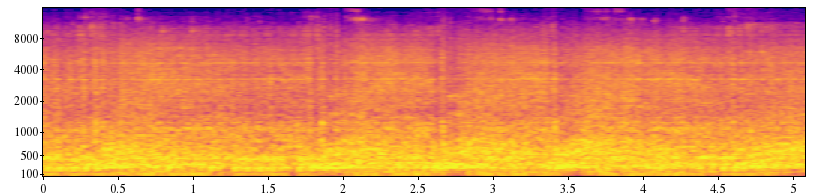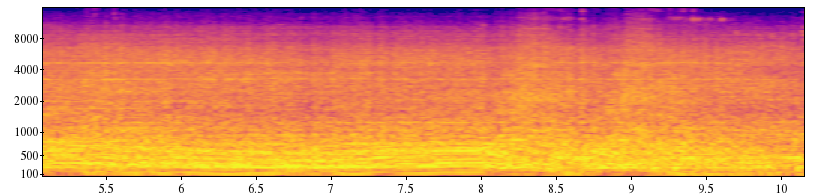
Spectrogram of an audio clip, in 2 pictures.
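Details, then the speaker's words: Suzuki DRZ400E single-cylinder, just fitted with a Lectron Billetron Pro carb and still warming up with a slightly slow idle, revs up and down sharply; throttle is much snappier and more responsive, with no stumble. "I can tell already just by the sound of that feel this throttle and how quick it is this thing is going to have more power that throttle is way more Snappy Instant Power"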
